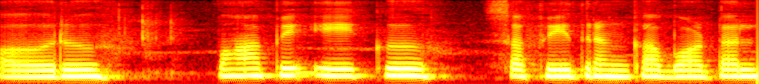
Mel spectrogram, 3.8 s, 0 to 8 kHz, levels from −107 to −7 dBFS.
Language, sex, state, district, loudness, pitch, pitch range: Hindi, female, Chhattisgarh, Sukma, -14 LUFS, 195 Hz, 190-205 Hz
